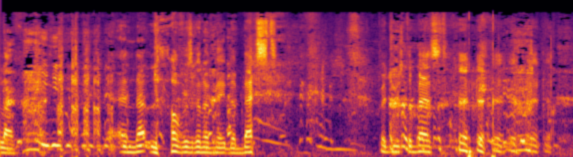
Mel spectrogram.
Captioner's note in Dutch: gelach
